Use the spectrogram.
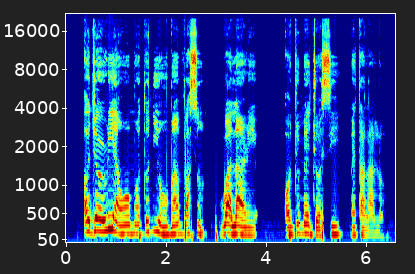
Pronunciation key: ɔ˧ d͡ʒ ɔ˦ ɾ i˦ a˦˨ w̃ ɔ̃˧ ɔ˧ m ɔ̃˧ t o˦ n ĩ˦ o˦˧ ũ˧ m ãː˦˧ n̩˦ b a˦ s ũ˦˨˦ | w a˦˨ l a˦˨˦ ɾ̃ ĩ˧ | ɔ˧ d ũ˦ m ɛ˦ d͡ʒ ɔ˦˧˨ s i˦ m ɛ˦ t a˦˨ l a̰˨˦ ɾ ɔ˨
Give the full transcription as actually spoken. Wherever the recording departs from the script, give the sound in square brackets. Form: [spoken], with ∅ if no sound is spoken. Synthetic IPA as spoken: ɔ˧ d͡ʒ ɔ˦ ɾ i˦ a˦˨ w̃ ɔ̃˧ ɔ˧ m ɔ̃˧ t o˦ n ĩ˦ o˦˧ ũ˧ m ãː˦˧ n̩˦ b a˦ s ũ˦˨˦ | w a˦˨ l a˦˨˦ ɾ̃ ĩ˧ | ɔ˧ d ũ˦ m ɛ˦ d͡ʒ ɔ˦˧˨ s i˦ m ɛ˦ t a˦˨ l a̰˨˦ [l] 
